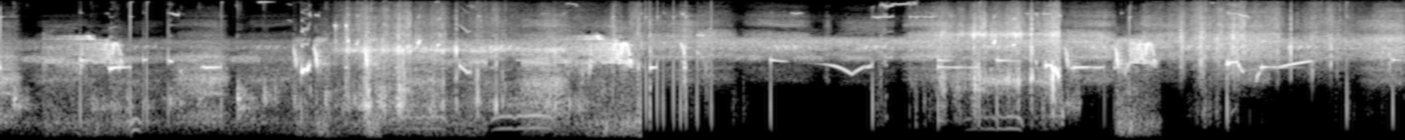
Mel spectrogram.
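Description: Busy, high-pitched bird chirps and short whistles overlap continuously, mixed with scattered clicks and light tapping, at moderate volume with no voices.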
